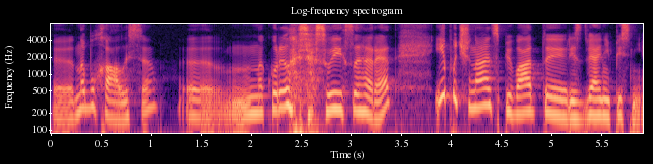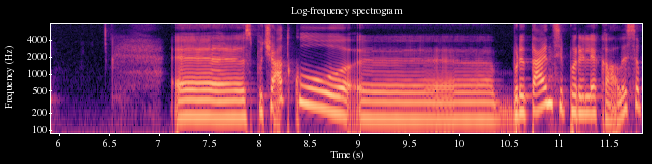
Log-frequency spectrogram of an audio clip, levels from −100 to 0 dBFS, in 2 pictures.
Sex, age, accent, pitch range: female, 30-49, native, 170-215 Hz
